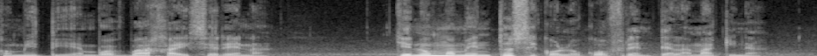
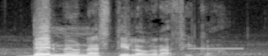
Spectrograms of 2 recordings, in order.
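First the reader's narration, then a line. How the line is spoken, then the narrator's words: Curt, dry. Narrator (Spanish): dijo secamente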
